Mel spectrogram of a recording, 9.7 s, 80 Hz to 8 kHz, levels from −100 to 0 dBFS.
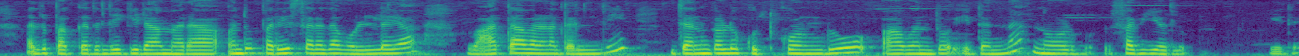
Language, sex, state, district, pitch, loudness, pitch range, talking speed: Kannada, female, Karnataka, Shimoga, 210 Hz, -16 LUFS, 200-220 Hz, 105 wpm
